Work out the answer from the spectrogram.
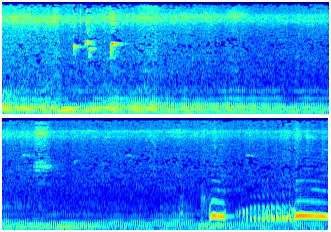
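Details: Tame white albino Barbary dove with red eyes, a steady caller kept as a lure and tutor for lazy doves. Low humming background and a few faint high chirps from another bird, then a rolling, pulsed coo ending in a smooth held note.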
